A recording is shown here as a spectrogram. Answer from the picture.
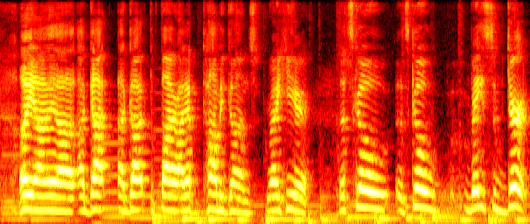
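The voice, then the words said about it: Low baritone character voice. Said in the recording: “I'm Franco here of the low and the baritone.”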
